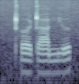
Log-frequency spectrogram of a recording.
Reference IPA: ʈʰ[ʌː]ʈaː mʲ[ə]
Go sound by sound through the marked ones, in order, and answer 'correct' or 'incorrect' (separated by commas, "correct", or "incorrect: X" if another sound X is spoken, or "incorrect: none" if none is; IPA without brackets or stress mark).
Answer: correct, correct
